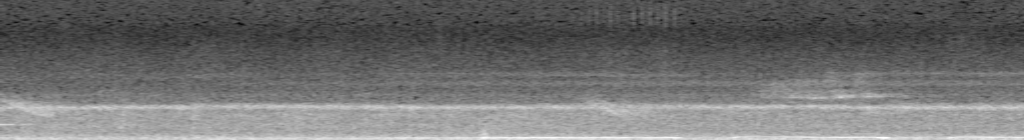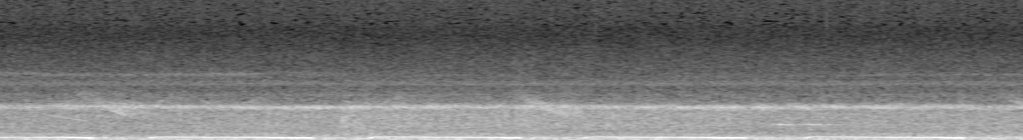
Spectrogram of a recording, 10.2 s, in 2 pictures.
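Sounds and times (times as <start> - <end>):
pigeon giving hollow coos: 2.0 - 10.1.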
